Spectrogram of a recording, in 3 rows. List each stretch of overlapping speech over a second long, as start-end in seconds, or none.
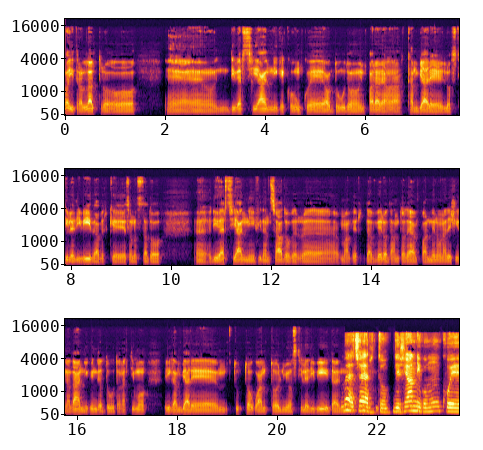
21.2-22.6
